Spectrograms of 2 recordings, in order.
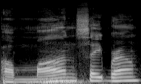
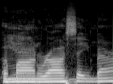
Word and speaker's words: Amon-Ra St. Brown: But with Amon St. Brown, is that how you say his name? Amon-Ra St. Brown.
